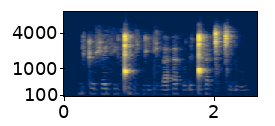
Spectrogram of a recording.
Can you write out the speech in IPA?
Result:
ɡ i ʈ ø ʃ ɛ sʲ ə ǃ i dʲ ɛ ɡ i dʲ ø w a ʔ a h u ɗ ə ǃʰ a ǀ ə ǀ i ɗ u

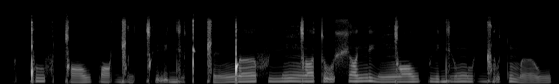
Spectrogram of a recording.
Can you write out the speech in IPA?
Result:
ǃ u˦˥ f ǀ ɔː˩˧ w p ɔ˩˧ ɡ͡ǁ ɪ˩˧ ǀʰ ḭ˩˧ dʲ u˩˧ t ǁ ɪ˩˧ ŋ͡ǃ əː˦˥ f i˦˥ ŋ͡ǀ ʌ˦˥ t ṵ˦˥ ʃ ʌ˦˥ nʲ ɾ i˩˧ ŋ͡ǀ ɔː˦˥ w p i˦˥ dʲ u˦˥ m u˦˥ ɡ͡ǁ ṵ˦˥ t m əː˩˧ w

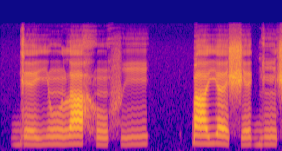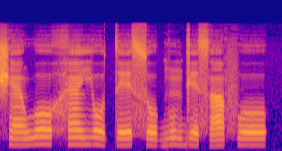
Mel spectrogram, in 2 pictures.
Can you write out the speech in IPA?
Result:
ɡ e˨ j ũ˨ l a˧ h ũ˨ f i˨˦ | k͡p a˦ j ɛ˦˨ ʃ e˨˦ ɡ ĩ˧ ʃ ɛ̃˧ w o˦ h ɛ̃˦ j o˦˨ t e˨˦ s o˧ ɡ ũ˦ ɡ e˦˨ s ã˨˦ f o˦

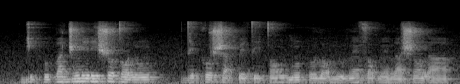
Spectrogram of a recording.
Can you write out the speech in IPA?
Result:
ɡ i˨ h u˨˦ b a˦ d͡ʒ ĩ˦ ɾ i˦ ɾ i˦ ʃ o˦ d ɔ˧ l ũ˧ | d e˨ k o˧ ʃ a˨ k͡p e˨ t i˨ t ɔ̃˨˦ ɡ͡b ũ˦˨ h o˧ l ɔ˨ n u˧ l ɛ̃˦ s ɔ˧ b ɛ̃˨ l a˨˦ ʃ ɔ̃˦˨ l a˧

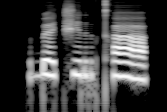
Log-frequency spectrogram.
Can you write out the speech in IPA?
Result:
ɓ ɛ t͡ʃ i r kʰ a

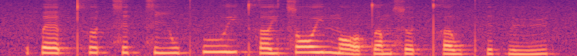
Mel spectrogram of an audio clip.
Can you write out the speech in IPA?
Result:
p ɛː˨ p̚ t̪ʰ ɵ˧ t̚ s ɪ˧ k̚ s iː˨˧ w pʰ uː˥ j t̪ʰ ɐ˧ j t͡s ɔː˥ j n̪ ɔː˨˩ t̪ ɐ˧ m s ɵ˧ t̚ t̪ʰ ɐ˧ w pʰ ɪ˧ k̚ l yː˨˥ t̚

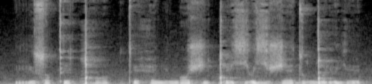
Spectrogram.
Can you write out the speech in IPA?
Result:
rʲ u s ɔ kʼ ɪ ɡ͡ǃ ɔ | tʼ e h ɛ n ɪ ŋ ɔ ʃ i ǃʼ e sʲ o zʲ ʊ ʃ ɛ d o ŋ͡ǃ ʊ ɾʲ ʊ j ɪ

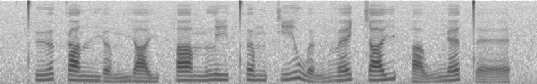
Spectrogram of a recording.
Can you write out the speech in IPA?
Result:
t̪ʰ ɨ˧˥ ə̯ k a˧ n j ə˨˩˨ m j a˨˩ j h a˧ m l i˧ t̪ʰ ə˧ m c i˧˥ w ə˨˩˨ ŋ v ɛ˧˥ c a˧˥ j h a˨˩˨ w ŋ ɛ˧˥ t̪ ɛ˨˩˨

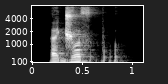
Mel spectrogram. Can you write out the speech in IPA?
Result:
ɐ d͡ʒ o θ o̰ p o̰

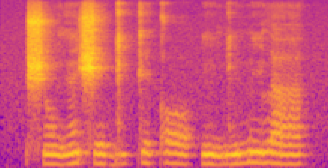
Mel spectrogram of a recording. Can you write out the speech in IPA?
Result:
ʃ ɔ̃˨ ɡ ɛ̃˧ ʃ e˨ ɡ i˧ k e˦ ɡ ɔ˦˨ | ĩ˨ ɡ ĩ˨˦ m ĩ˦ l a˧

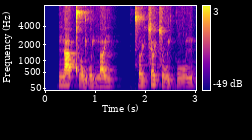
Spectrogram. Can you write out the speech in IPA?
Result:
n̪ aː˧ p̚ kʷʰ ɐ˨˩ w j uː˨˩ j ŋ ɐ˨ j | t̪ʰ ɵ˨˥ ɥ t͡s ɵ˥ ɥ t͡s uː˨˩ j k uː˨ n

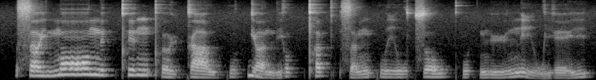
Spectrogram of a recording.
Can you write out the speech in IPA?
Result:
s ɐ˧ j n̪ ɔː˥ n̪ ɪ˥ k̚ pʰ ɪ˥ ŋ pʰ ɵ˨˩ ɥ k aː˨˩ w kʷ ɐ˨˥ k̚ j ɐ˨˩ n j ʊ˥ k̚ pʰ ɐ˥ k̚ t͡s ɐ˨˥ ŋ kʷ iː˨ w t͡s o˧ w kʷʰ ɪ˨ k̚ n̪ yː˨˥ n iː˨˩ w j e˨˥ j

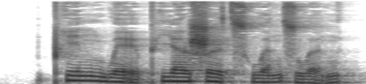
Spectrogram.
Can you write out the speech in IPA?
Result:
pʰ i˥ n m w ḛ˨˩ ɪ̯ pʰ j ɛ˥ ʂ ɻ̩˥˩ t͡sʰ w ə˧˥ n s w ə̰˨˩˦ n

